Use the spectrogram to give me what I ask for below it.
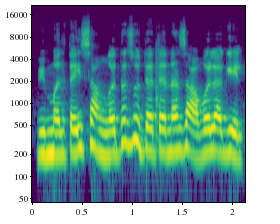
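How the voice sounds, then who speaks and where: A woman reading the lines of a gentle young pregnant wife, soft and caring. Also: medium pitch, fast, lightly acted.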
